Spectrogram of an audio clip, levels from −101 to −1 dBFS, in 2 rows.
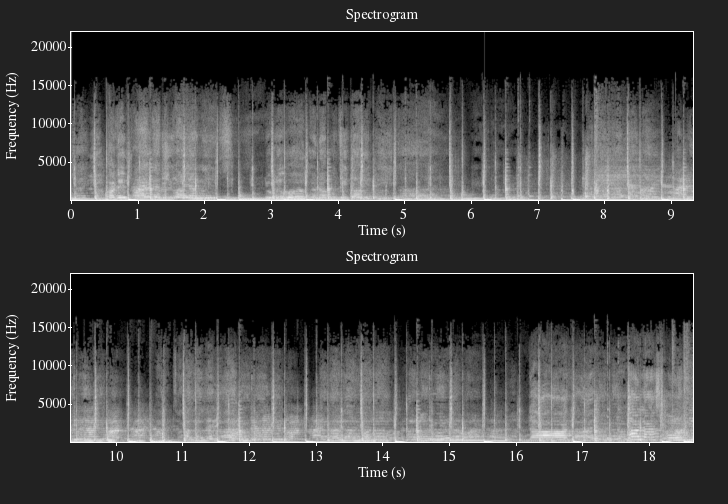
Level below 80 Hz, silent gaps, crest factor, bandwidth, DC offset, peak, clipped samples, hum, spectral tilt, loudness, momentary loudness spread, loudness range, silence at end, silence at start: -14 dBFS; none; 12 dB; 12.5 kHz; under 0.1%; 0 dBFS; under 0.1%; none; -5 dB/octave; -16 LUFS; 6 LU; 2 LU; 0 s; 0 s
